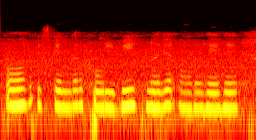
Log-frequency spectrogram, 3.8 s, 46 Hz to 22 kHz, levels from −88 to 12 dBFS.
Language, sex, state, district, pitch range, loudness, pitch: Hindi, female, Uttar Pradesh, Saharanpur, 190-210 Hz, -16 LUFS, 195 Hz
